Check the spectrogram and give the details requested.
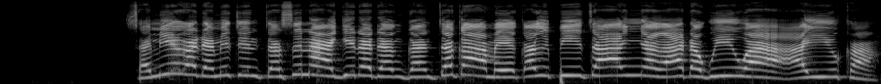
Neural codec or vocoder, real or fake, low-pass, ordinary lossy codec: none; real; none; none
